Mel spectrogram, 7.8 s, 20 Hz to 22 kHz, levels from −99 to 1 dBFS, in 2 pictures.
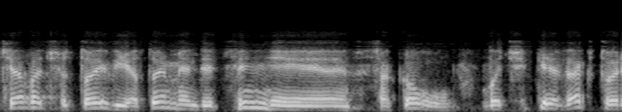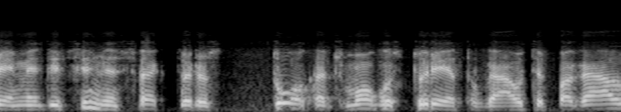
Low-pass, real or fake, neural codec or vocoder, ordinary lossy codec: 7.2 kHz; fake; codec, 16 kHz, 16 kbps, FunCodec, trained on LibriTTS, 50 frames a second; AAC, 48 kbps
